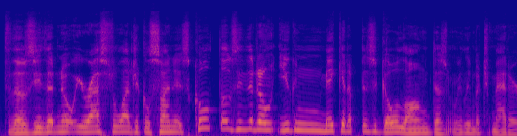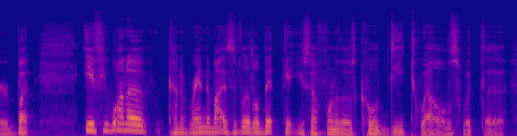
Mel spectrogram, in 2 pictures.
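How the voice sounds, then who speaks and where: A man's voice: medium pitch, expressive, fast, mellow, no echo, clean studio sound. A man in his fifties hosting a podcast, chatting casually in a rambling way with many restarts. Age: 50s. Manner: rambling, frequent restarts and fillers. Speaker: podcast host. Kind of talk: casual chat.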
